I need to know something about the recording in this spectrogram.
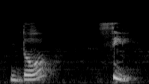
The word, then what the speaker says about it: dócil: La palabra dócil se separa en 2 sílabas. Do-sil. Es grave porque su acento está en la penúltima sílaba, do, y lleva tilde porque termina en la consonante L.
